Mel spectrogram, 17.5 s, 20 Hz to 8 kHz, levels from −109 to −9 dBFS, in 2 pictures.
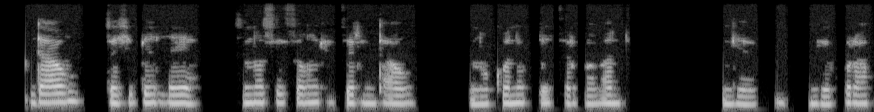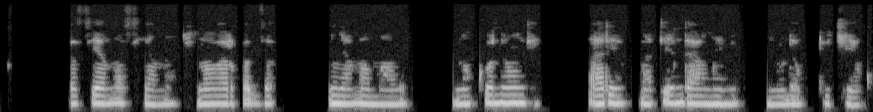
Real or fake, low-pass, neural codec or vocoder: fake; 7.2 kHz; vocoder, 44.1 kHz, 128 mel bands every 256 samples, BigVGAN v2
